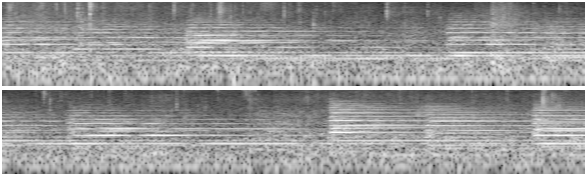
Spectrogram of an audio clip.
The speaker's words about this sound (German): Die Glocken erinnern mich an den nächsten Termin.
